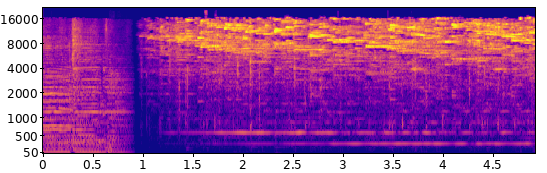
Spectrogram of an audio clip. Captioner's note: chimes ringing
